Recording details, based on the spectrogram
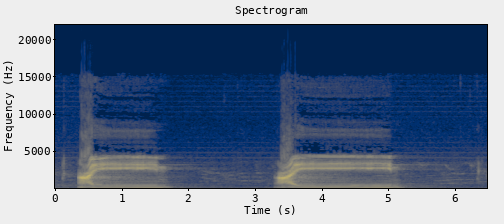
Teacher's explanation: আইনটি হবে গলার মধ্যখান থেকে দুই নম্বর মাখরাজ হলকের মধ্যখান থেকে উচ্চারিত হয়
